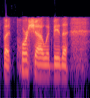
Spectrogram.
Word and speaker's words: Porsche: that Americans tend to tend to make it Porsche but Porsche would be the correct pronunciation and we'll we'll go through that very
